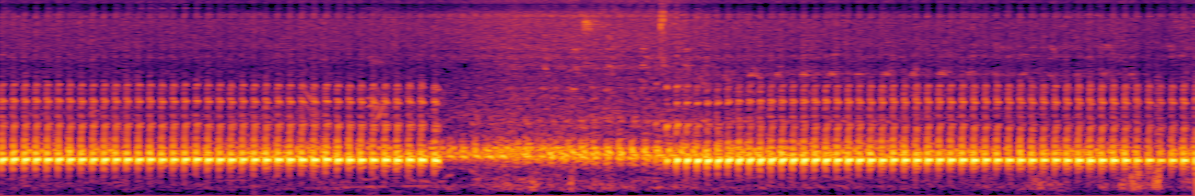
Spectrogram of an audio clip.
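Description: A toad gives a long, steady, low-pitched pulsing trill that pauses briefly, then resumes.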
